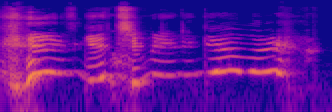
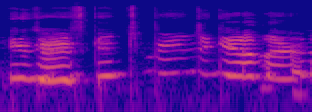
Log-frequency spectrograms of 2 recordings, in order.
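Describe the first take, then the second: First: Very high mock-crying wail; acted sobbing reaction. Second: Very high, soft weepy squeak; acted tearful voice. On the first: Viewer echoing Sam at the grave, acted sobbing. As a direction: wail it as if bursting into tears. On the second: Sam at his parents' grave, acted tearful voice. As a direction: squeeze it out softly, mock-crying. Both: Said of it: "could have bursted out in tears".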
